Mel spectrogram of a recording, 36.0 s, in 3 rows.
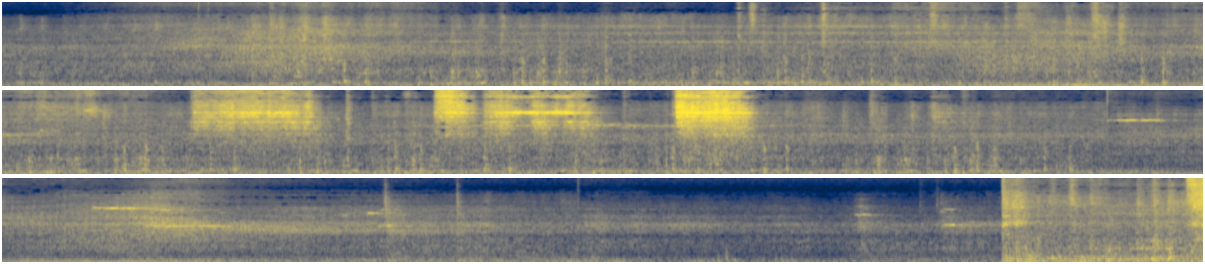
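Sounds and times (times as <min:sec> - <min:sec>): train wheels rumbling on rails: 0:00.0 - 0:36.0
high-pitched wheel squeal: 0:16.4 - 0:19.7, 0:23.0 - 0:24.0, 0:24.8 - 0:28.1.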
